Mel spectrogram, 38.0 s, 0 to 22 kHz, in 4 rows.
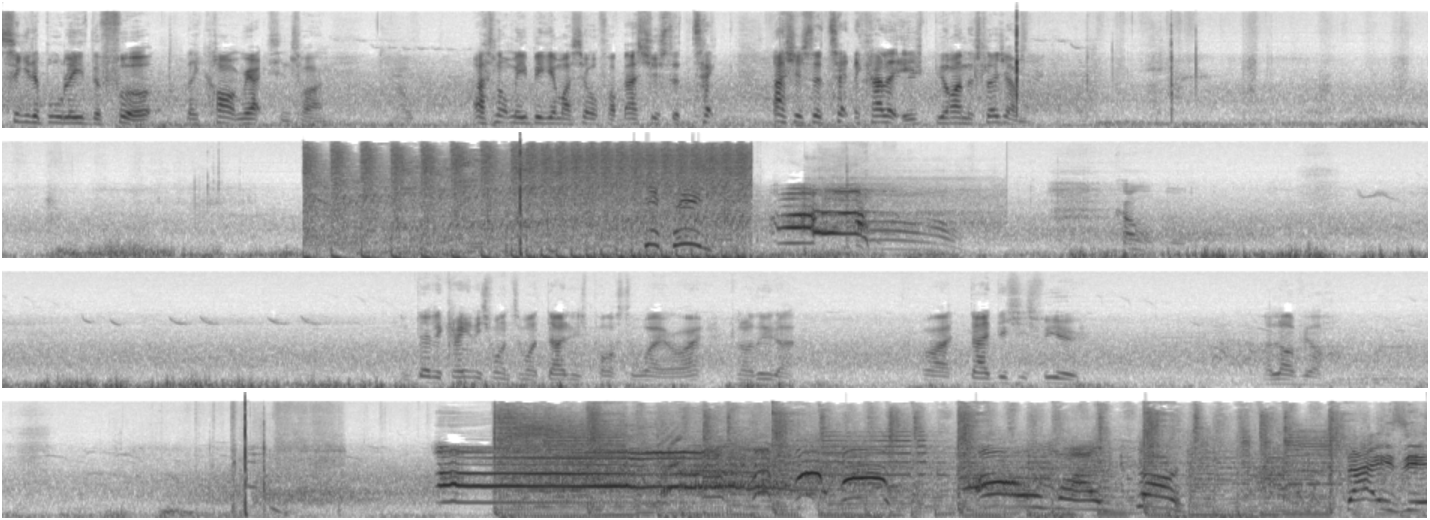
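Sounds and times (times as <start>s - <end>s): loud music with sliding notes: 11.5s - 14.5s, 31.8s - 37.9s
man shouting in celebration: 31.5s - 36.5s.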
